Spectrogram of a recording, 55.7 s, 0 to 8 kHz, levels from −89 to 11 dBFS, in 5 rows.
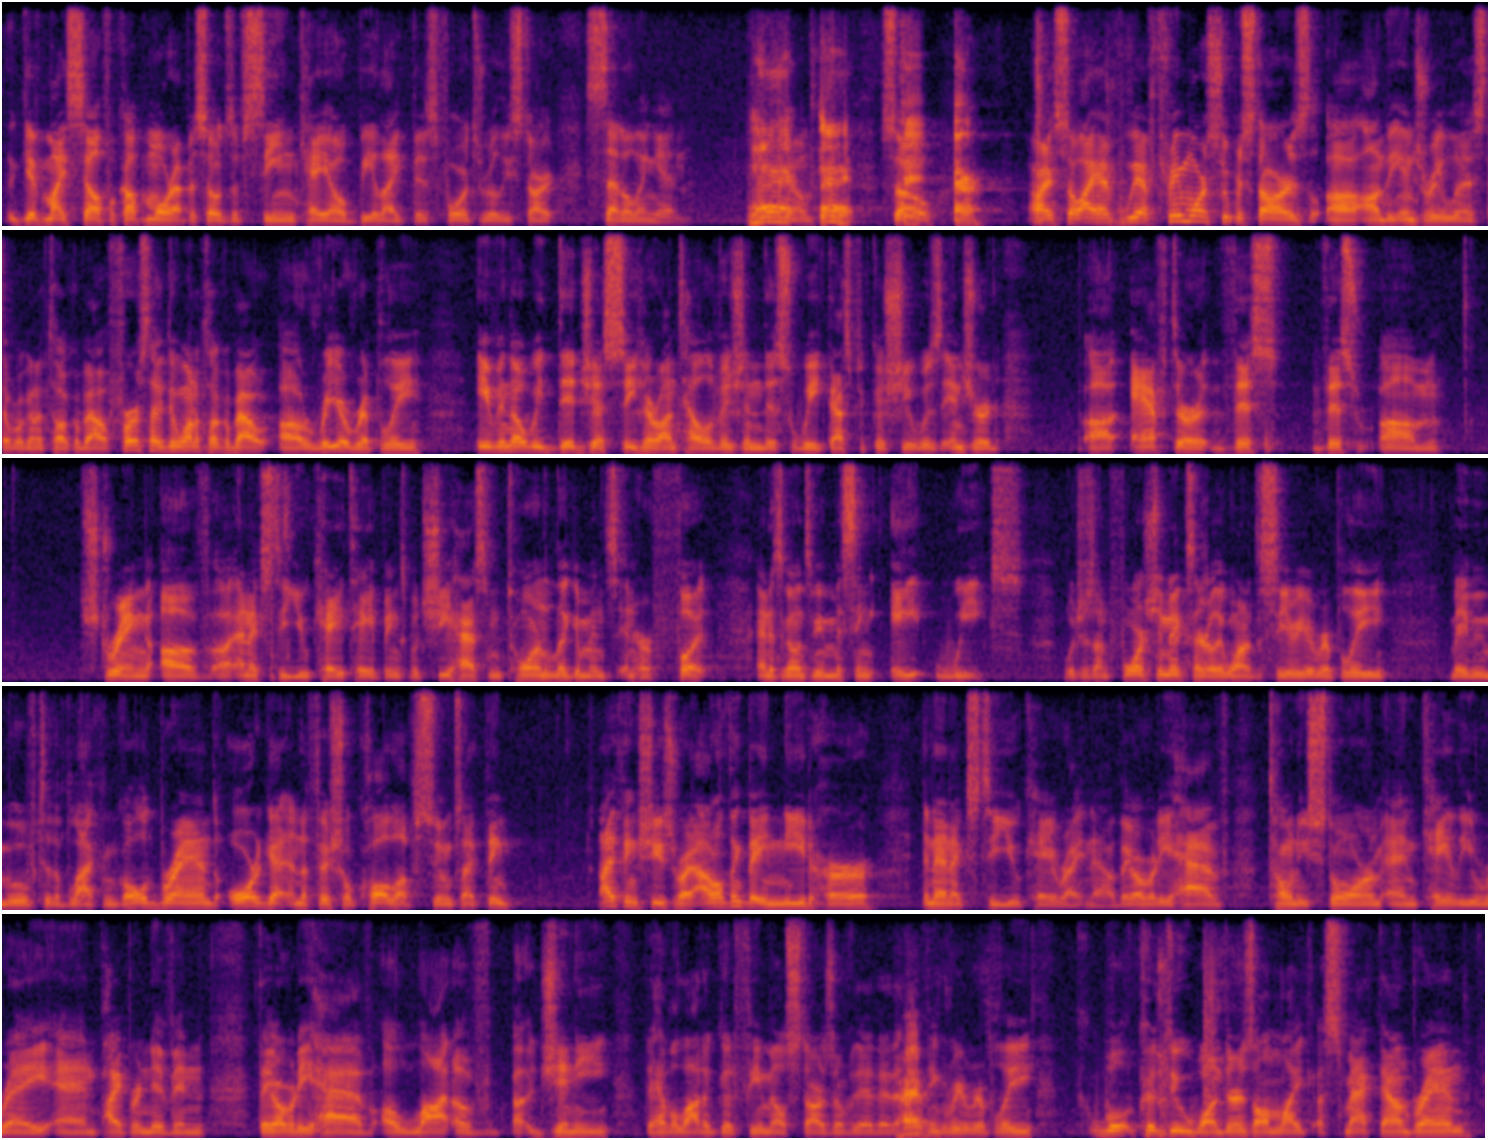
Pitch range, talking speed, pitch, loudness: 115-135 Hz, 200 wpm, 120 Hz, -21 LUFS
